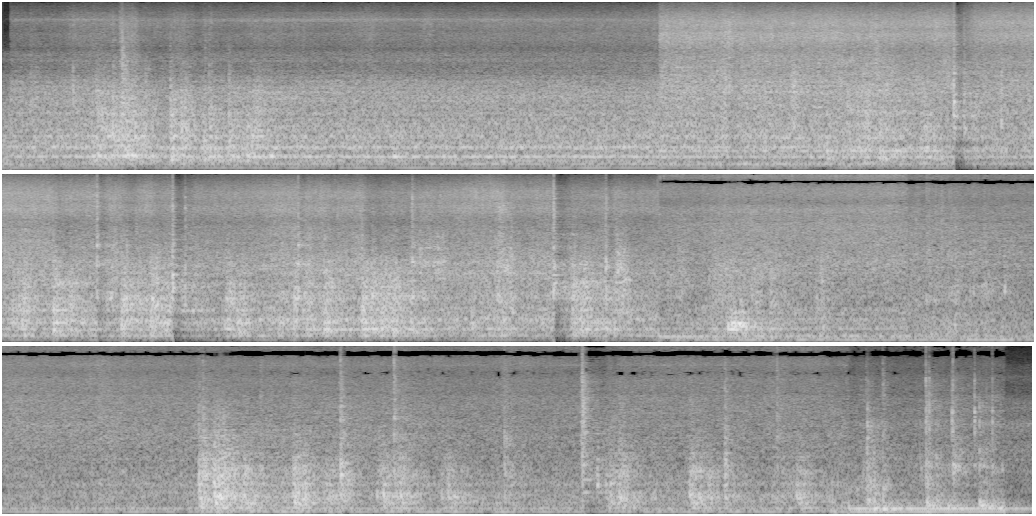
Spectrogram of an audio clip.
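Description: Sliced onions frying in hot oil in a wok with a steady sizzle that jumps up sharply about five seconds in. A spatula scrapes and knocks against the wok in bursts while they are stirred. Near the end comes handling of a plastic tub's lid.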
